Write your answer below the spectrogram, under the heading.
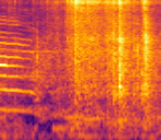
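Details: Kitten that recognised a person after a single day of affection, running toward that person; one short, high, falling meow with stacked overtones opens the moment, followed by faint background music and voices in a small indoor space.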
